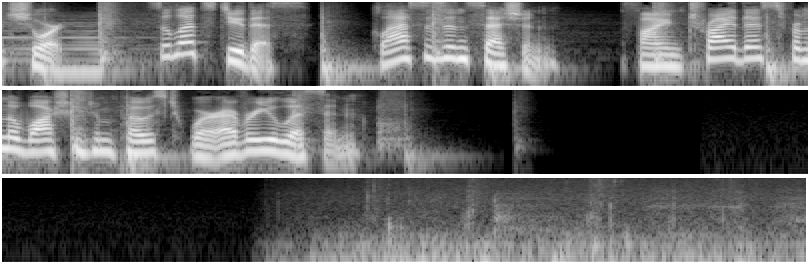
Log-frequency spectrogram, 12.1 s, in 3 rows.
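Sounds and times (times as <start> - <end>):
speech: 0.0 - 6.2
footsteps crunching toward sugarcane in the Dominican Republic: 9.4 - 11.8.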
